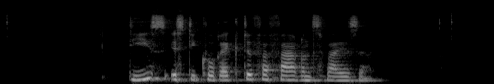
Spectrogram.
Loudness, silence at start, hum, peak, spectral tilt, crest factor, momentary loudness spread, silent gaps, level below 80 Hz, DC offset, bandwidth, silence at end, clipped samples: -33 LUFS; 1.3 s; none; -16 dBFS; -5 dB/octave; 18 dB; 6 LU; none; -80 dBFS; under 0.1%; 14.5 kHz; 1.1 s; under 0.1%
